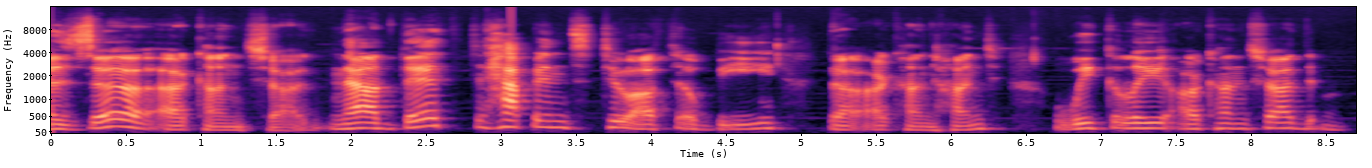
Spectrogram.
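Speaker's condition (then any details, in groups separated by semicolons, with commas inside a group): Cerebral palsy; affects speech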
